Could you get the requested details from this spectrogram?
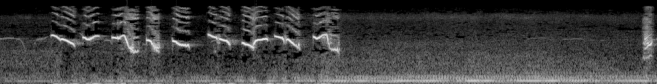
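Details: Oriental magpie-robin (kacer) song aimed at a fast, persistent fighting reaction: around nine loud whistled notes rising and falling in a steady rhythm over three seconds, followed by a low background hum.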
